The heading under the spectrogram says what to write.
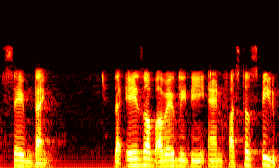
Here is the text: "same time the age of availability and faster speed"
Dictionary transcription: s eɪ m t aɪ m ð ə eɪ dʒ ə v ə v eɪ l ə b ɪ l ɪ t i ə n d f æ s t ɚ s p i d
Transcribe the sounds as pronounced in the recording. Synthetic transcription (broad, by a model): s eɪ m t aɪ m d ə eɪ z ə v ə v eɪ ə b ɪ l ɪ t i ə n d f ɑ s t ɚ s p i d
